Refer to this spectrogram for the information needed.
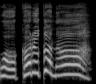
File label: "wakaru kana", info girl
